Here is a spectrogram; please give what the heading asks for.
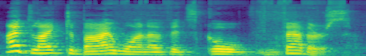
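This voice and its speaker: A woman's voice: on the low side, measured pace, a bit bright. A wealthy fairy-tale merchant, a man given to haggling, voiced by a woman reading aloud. It is a storybook character part.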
